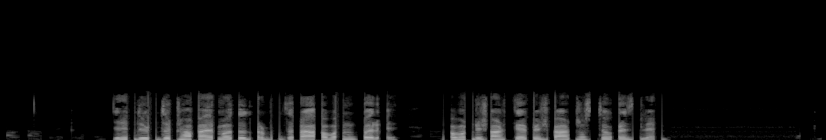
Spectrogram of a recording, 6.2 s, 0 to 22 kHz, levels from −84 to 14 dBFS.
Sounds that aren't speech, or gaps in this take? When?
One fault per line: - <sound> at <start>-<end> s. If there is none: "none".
none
